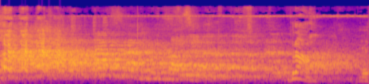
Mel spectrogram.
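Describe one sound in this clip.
A woman sings loudly in an echoing hall.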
